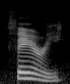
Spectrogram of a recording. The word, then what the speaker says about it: fairy: 요 단어는 발음 연습 좀 해볼게요. 요정, fairy.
